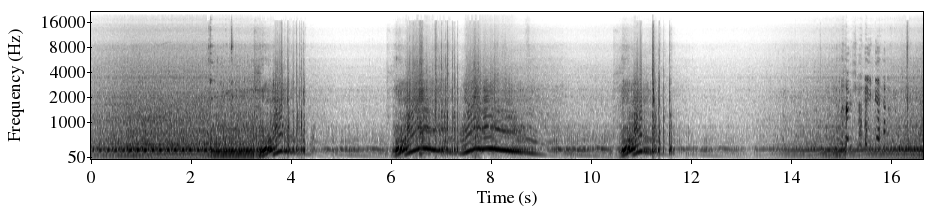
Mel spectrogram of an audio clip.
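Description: An Audi R8 V10 Plus sits idling with a deep, loud rumble, then its engine is revved in three bursts, the exhaust note rising and falling sharply and crackling between blips before settling back to a steady idle.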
